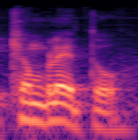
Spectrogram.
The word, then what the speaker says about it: Chiambretto: Euh en famille c'est Kambleto. Kambleto. Quand l'on prononce Chiambreto, je vous avouerai que ça me met moins en valeur.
